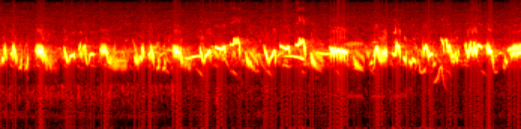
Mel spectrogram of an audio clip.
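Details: Wild Eurasian skylark singing in May on a riverbed in the Shin'etsu region of Japan: a dense, unbroken stream of rapid, high chirping and trilling notes, tumbling without pause.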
